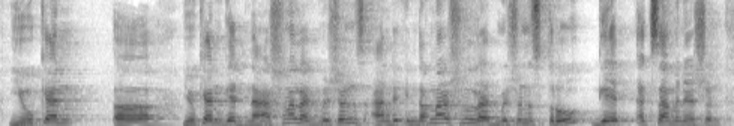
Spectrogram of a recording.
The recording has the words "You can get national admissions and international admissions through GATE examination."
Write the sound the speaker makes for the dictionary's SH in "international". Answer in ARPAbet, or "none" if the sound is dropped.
SH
